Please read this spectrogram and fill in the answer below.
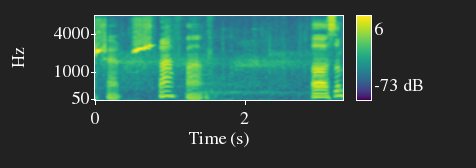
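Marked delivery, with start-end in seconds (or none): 0.5-1.4 "Sci-fi" on a long whistled s, starting high; high-then-dropping "Sci-fi" with toothy s; tooth whistle. Shown as a demonstration. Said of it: "that little tooth whistle".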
